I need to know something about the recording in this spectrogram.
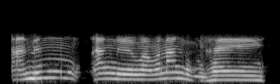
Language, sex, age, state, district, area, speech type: Bodo, female, 45-60, Assam, Kokrajhar, rural, conversation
